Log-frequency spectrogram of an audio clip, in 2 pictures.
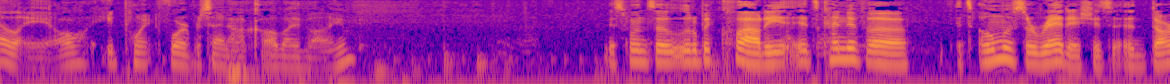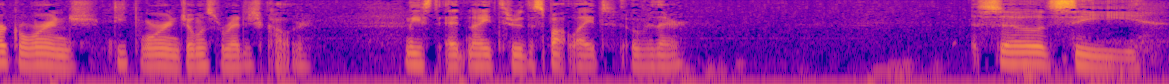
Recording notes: We're recording on the mobile rig outside, we have guests to share the beer.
